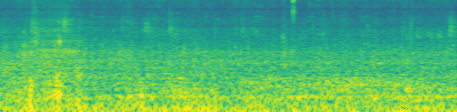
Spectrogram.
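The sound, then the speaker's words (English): Rain falls steadily outside, a soft continuous hiss with a low rumble beneath it, heard faintly, with no voices; it has been raining all day. “Don't know if you can hear the rain.”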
